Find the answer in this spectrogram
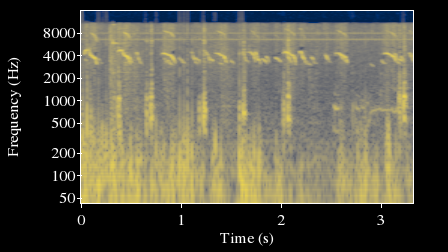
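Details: Cuckoo Marans chicks, four days old, peep rapidly in high, slightly downslurred notes, several birds calling over one another, with steady low rumbling and knocking in the background.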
